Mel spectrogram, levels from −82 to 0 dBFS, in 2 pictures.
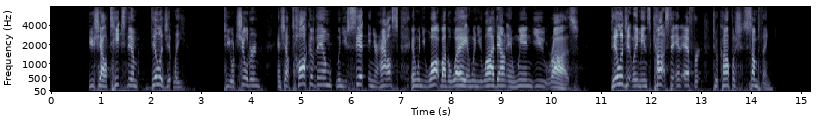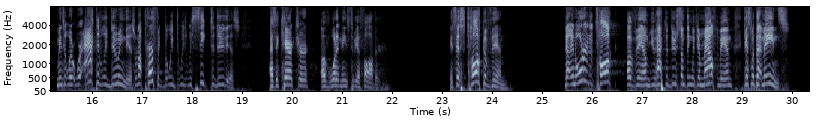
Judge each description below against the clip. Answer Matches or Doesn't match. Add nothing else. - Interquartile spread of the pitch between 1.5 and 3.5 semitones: Doesn't match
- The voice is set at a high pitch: Matches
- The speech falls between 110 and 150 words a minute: Doesn't match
